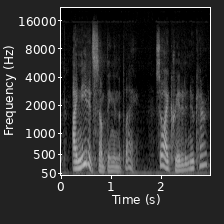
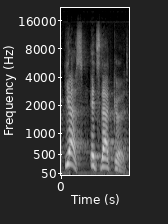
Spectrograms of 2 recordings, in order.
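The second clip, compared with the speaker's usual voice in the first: confident yes; 6 semitones higher, 9 dB louder, slower than usual. Retold or imitated. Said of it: "and I went".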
